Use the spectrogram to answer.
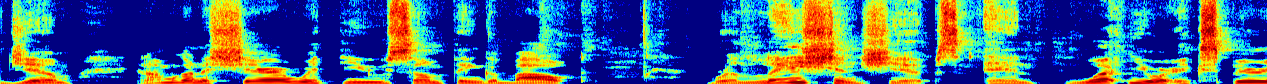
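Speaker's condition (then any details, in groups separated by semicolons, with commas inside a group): No condition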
